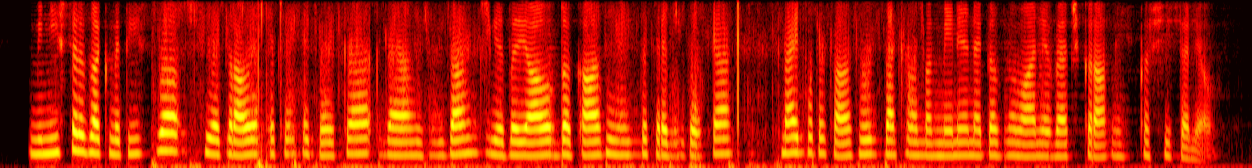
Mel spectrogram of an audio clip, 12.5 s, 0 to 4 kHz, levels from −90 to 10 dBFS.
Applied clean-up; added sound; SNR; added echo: neural separator model SepFormer WHAMR!.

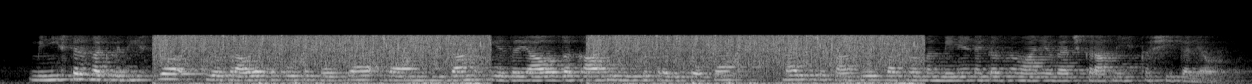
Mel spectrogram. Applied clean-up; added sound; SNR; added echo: none; Stream; 1 dB; reverberation time 1.1 s.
